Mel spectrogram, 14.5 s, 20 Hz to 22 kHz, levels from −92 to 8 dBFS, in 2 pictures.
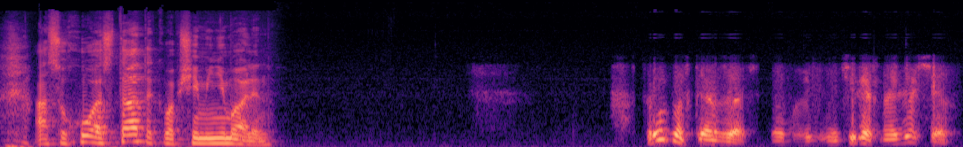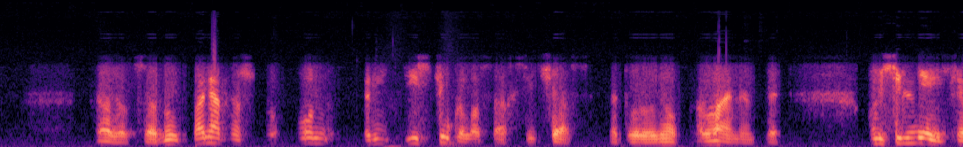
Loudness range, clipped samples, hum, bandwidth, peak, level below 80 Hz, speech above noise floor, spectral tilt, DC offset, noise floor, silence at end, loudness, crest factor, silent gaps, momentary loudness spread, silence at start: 4 LU; under 0.1%; none; 16 kHz; 0 dBFS; -48 dBFS; 46 dB; -4.5 dB/octave; under 0.1%; -63 dBFS; 0 s; -17 LUFS; 18 dB; none; 15 LU; 0 s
